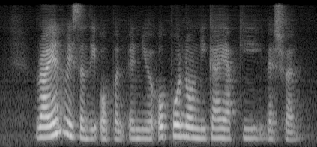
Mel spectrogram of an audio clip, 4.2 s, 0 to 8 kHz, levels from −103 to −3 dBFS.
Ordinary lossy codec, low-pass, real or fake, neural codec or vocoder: none; 7.2 kHz; fake; codec, 16 kHz, 0.2 kbps, FocalCodec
